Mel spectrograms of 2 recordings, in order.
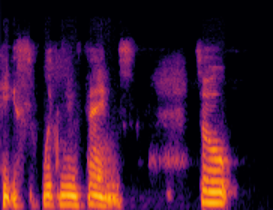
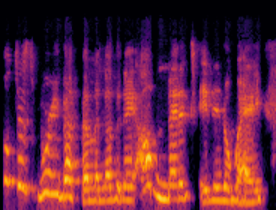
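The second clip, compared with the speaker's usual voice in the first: much higher, airy voice brushing every problem off; mock carefree dismissal, pitched way up; breezy denial; 12 semitones higher than usual. Coach mocking a client in denial about unpaid bills, high airy brush-off. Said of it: "It's like".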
